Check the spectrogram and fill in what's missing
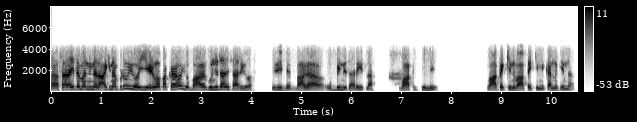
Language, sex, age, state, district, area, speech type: Telugu, male, 18-30, Telangana, Yadadri Bhuvanagiri, urban, conversation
